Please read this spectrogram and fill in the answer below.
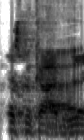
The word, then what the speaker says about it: Rose McIver: You were working with, looks like Rose, I can't, I don't know how to pronounce her name, Rose McIver, is that? – Rose McIver, yeah.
